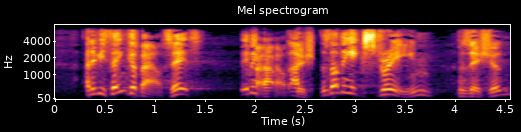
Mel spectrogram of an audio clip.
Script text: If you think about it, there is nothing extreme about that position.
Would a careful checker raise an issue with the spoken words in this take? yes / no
yes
